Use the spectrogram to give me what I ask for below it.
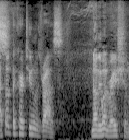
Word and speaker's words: Ra's: way yeah and then the cartoon took race and then Manola and trilogy went the route of Roz so the cartoon was Russ no the one raishin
